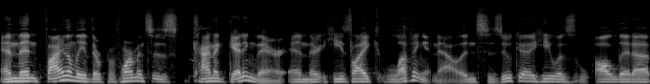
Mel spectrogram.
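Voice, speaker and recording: An ordinary speaking voice with an American accent moves at a moderate pace with lively intonation. The recording is very clean, with a silent background. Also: man, medium pitch for a man. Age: 30s. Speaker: F1 podcast host. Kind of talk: casual chat.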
